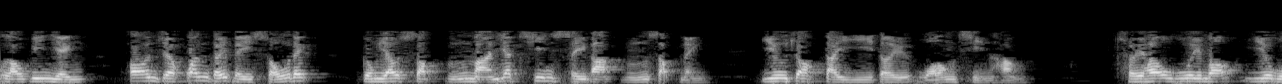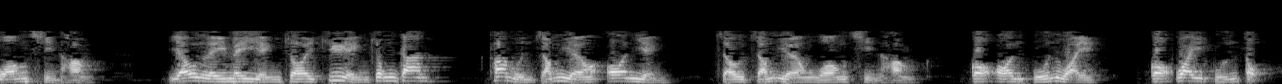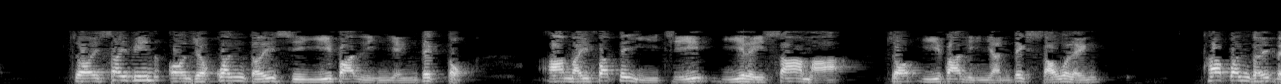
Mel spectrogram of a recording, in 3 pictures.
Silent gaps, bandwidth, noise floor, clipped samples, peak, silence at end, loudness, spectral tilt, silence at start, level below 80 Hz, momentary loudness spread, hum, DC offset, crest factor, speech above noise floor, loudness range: none; 5 kHz; -73 dBFS; under 0.1%; 0 dBFS; 0 s; -14 LUFS; -9.5 dB/octave; 0 s; -46 dBFS; 10 LU; none; under 0.1%; 14 dB; 60 dB; 3 LU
